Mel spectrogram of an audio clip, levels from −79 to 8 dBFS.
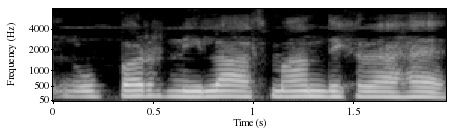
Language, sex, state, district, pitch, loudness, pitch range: Hindi, male, Jharkhand, Garhwa, 170 Hz, -14 LUFS, 165-175 Hz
